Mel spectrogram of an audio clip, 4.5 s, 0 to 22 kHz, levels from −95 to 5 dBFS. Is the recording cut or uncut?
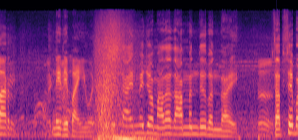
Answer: cut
